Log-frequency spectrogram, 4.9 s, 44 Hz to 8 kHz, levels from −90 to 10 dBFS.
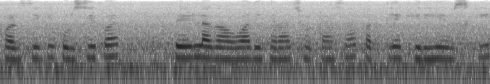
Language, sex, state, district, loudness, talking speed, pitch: Hindi, male, Madhya Pradesh, Dhar, -16 LUFS, 145 wpm, 130 Hz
